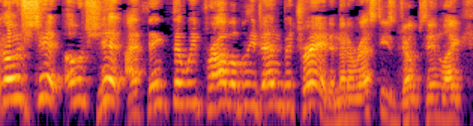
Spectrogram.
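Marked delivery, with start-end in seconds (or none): 0.0-3.3 much higher, louder, hammed-up panic; mock panic. Queen realizing her lover is dead, in hammed-up panic. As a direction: squeal it like a caught schemer. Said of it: "she's like".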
